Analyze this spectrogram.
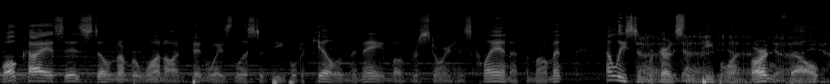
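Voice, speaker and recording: Music plays in the background as a man with a fairly low pitch talks at a fairly quick pace with lively intonation. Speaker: game streamer. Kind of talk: storytelling chapter intro.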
